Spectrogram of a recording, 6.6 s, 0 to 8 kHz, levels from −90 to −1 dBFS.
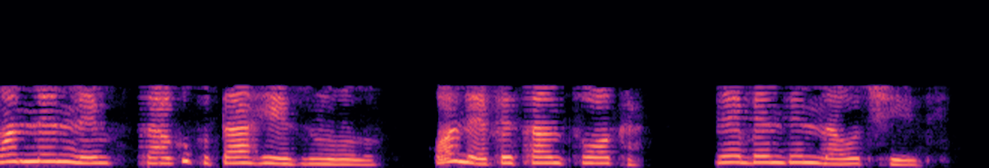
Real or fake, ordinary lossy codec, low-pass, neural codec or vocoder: fake; AAC, 16 kbps; 7.2 kHz; vocoder, 24 kHz, 100 mel bands, Vocos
